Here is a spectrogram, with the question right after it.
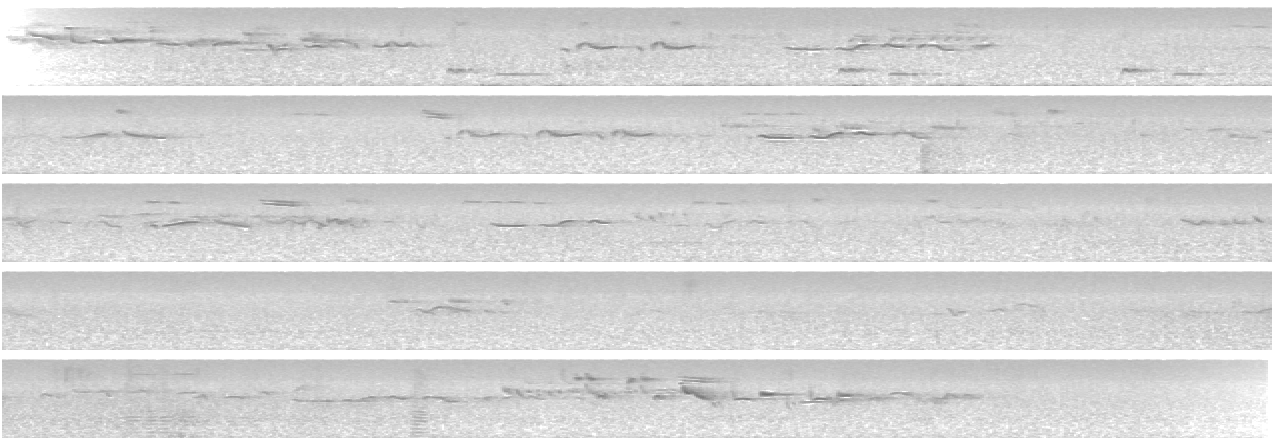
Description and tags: Recording with low levels, made in a British country house park, somewhere in southern England early summer, warm day, birds singing, wind in the branches, insects, background noise.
